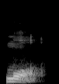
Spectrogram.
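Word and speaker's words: mo (墨): So how we write that character, pronounced as mo in Chinese for ink,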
